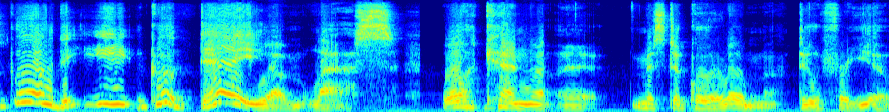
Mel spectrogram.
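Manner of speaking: very proper, performed, swooping theatrical voice. Voicing a theater director greeting a bard with a sweeping bow: very proper, performed greeting. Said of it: "very proper and very performed".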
